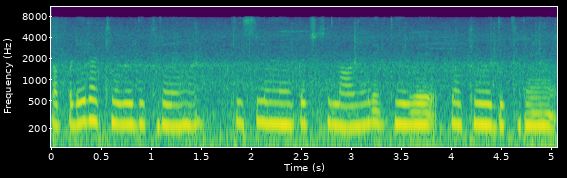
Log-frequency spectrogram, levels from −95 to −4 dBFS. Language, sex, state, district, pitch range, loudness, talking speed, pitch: Hindi, female, Bihar, Gaya, 210-230 Hz, -14 LUFS, 200 wpm, 225 Hz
